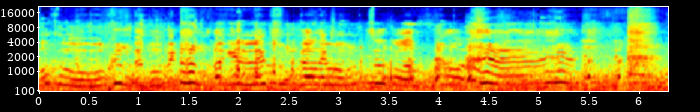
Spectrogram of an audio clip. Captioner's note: sob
